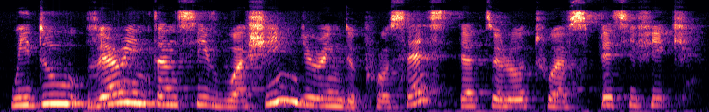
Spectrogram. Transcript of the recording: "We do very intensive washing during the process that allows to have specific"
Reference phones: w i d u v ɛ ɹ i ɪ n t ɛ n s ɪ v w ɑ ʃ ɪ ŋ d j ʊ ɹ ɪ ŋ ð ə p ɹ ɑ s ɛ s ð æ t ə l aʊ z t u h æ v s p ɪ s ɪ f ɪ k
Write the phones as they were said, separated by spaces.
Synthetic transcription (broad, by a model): w i d u v ɛ ɹ i ɪ n t ɛ n s ɪ v w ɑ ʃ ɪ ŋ d j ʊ ɹ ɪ ŋ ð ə p ɹ ɑ s ɛ s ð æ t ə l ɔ t u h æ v s p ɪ s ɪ f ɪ k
